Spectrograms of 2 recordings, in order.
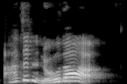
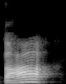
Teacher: the ah would get elongated a little bit, that, and you might rise up a little bit.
